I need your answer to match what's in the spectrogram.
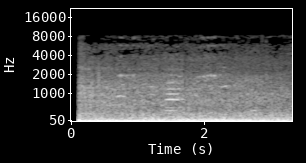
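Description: Busy street traffic on the roads of Kabul, Afghanistan, on the second day of Eid al-Adha during a ceasefire between the Taliban and the government, rumbles steadily throughout, with a few short car horn toots around the middle over the continuous low engine noise.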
